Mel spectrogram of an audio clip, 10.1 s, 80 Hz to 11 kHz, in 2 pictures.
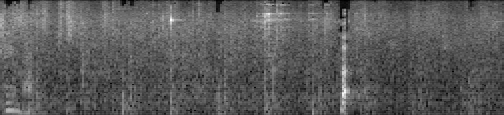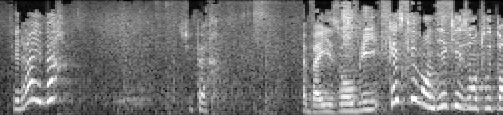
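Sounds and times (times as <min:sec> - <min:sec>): footsteps on tiled floor: 0:00.0 - 0:10.0.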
